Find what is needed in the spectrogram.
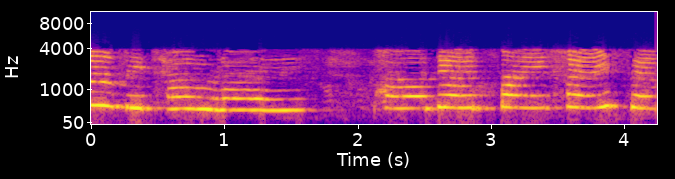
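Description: A woman singing without accompaniment: a phrase ending in a long note that slides down, a short pause, then a run of short, quick notes.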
